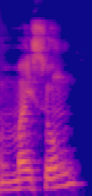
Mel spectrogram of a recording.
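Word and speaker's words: μείζων: Si vamos a la concordancia de idiomas griegos al español de Strong, esa palabra mayor que aparece ahí es la G3187, se pronuncia maison y literalmente significa más grande, específicamente en edad.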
